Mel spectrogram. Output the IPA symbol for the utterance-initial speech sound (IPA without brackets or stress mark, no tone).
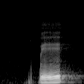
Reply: k͡p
